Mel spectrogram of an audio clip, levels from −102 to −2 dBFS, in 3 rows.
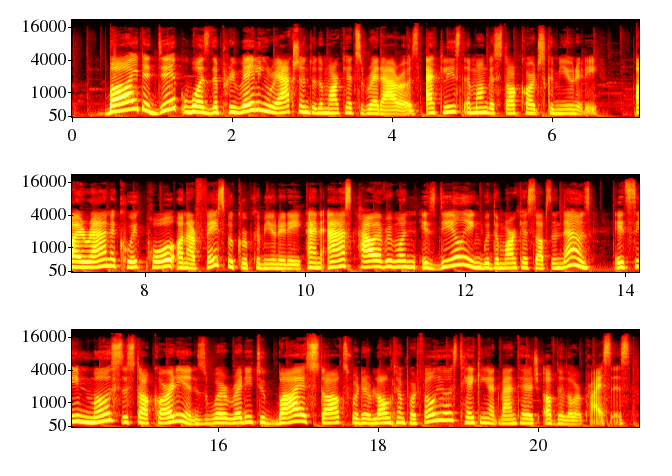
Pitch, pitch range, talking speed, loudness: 205 Hz, 185-235 Hz, 175 wpm, -21 LUFS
